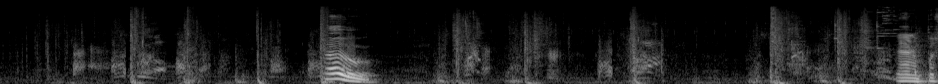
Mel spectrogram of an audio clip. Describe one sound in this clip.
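Weapons strike and clash in a fight.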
